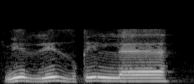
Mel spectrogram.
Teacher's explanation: من رزق، ده القاف كمان ضعيفه مكسوره، اقل درجه يعني، ضعيفه جدا. وبعدين لم اسم الجلاله مرققه عشان قبلها مكسور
